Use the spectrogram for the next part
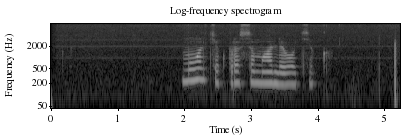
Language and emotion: Russian, sad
